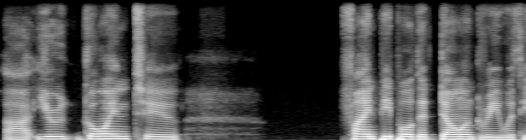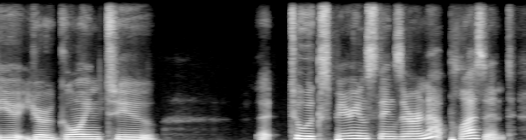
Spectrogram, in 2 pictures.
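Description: Woman, native Spanish speaker, upbeat pep-talk host, smooth clear voice, dry close sound. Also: lowish voice, steady tone, takes it slowly, dark tone, no echo. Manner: upbeat, encouraging, rambling with fillers and laughs. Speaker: podcast host. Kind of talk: casual motivational monologue.

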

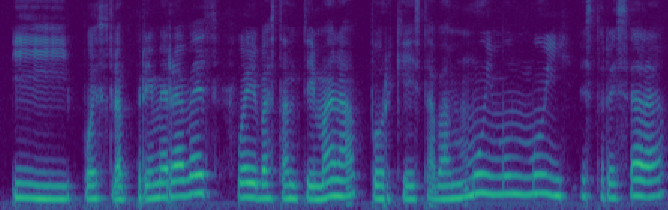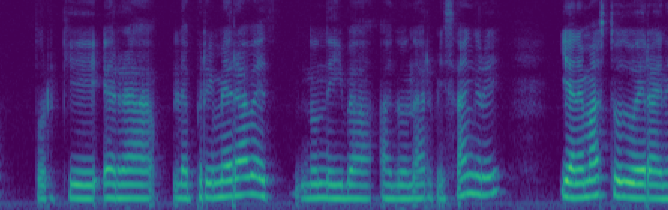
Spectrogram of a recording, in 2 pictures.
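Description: Young French-native woman vlogger; slow, mellow, hesitant delivery that gropes for words. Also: medium pitch. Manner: hesitant, searches for words, many fillers. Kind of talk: casual storytelling to camera.

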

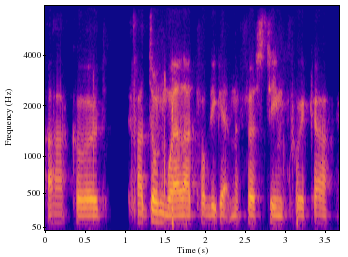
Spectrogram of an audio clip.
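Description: A man's voice: on the low side, flat delivery, fairly quick, narrow, tinny audio. A man in his forties with a Geordie accent, a former player and club staff member, answering interview questions in a rambling way with many restarts. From Newcastle, England. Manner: rambling, frequent restarts and fillers.

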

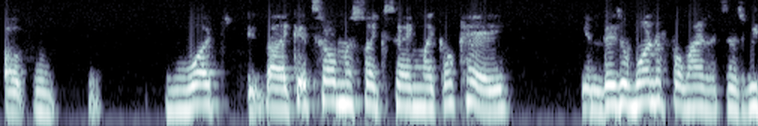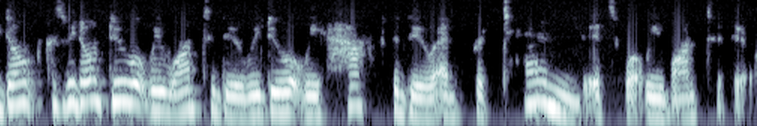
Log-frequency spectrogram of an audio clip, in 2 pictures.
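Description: A woman's voice: mid-range voice, fairly quick, dark tone, slightly rough, no echo, dull audio. A woman actress chatting in an interview, effusive and full of fillers and restarts. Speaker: actress guest. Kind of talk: casual interview chat.

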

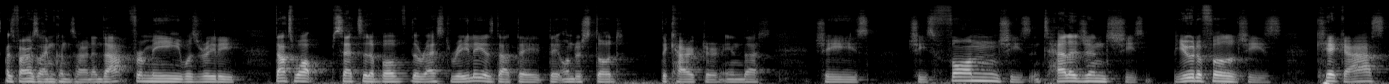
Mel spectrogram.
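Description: A man with a mid-pitched voice chats casually as a podcast co-host. He is animated and opinionated, swearing freely as he makes his case. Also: a little slow, hardly any pauses. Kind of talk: casual film discussion chat.

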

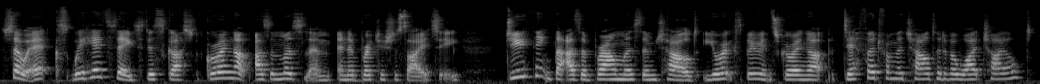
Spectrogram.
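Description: A woman's voice: fairly high pitch, moderate pace, a bit bright. A woman hosting a podcast, introducing her guest and asking brief questions. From Wales. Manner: brief questions and backchannel, laughs easily. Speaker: podcast host. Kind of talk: podcast interview.

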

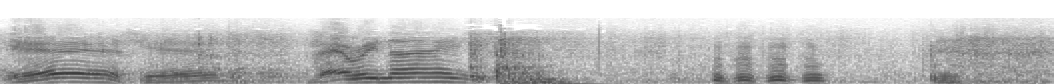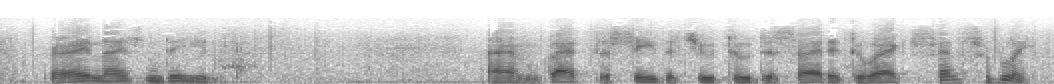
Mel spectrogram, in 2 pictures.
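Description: Suave male schemer, insinuating and very animated, vintage radio drama sound with slight hiss. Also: on the low side, slow, long pauses. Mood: smug, genial. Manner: suave, mock-friendly, insinuating. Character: smug, silky male blackmailer posing as business partner. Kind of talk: 1940s radio drama acting. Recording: muffled, hissy old radio recording.

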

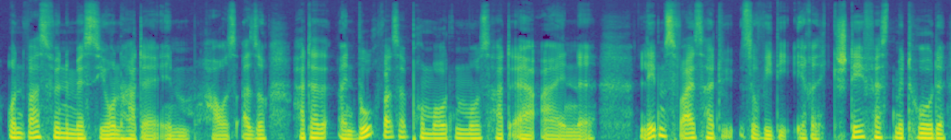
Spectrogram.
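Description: A man's voice: fairly low pitch, warm tone, no echo, studio quality. A man co-hosting a podcast in casual chat, rambling and often trailing off mid-sentence. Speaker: podcast co-host.

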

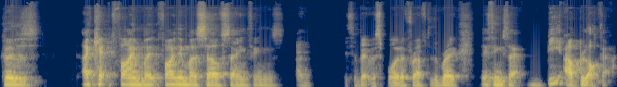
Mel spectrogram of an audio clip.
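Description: A man's voice: mid-range voice, fairly even intonation, quick pace. A man from Wolverhampton with a West Midlands accent, co-hosting a casual music podcast in a chatty, rambling way full of restarts. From Wolverhampton, England. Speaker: podcast co-host.

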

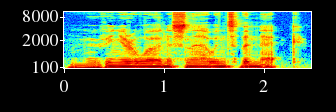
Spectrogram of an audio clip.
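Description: A man leading a guided meditation as a calm, gentle guide, giving unhurried instructions. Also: low-pitched, breathy edge.

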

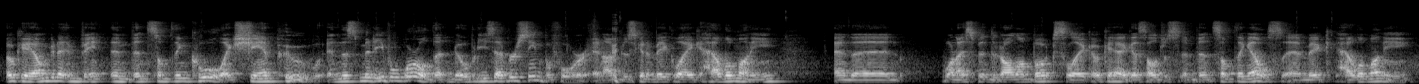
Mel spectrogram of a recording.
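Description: A man's voice: medium pitch, fairly quick. Muffled, echoey male podcast co-host. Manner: rambling, slangy, acts out quoted thoughts. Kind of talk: casual chat. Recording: muffled, roomy, faint background noise.

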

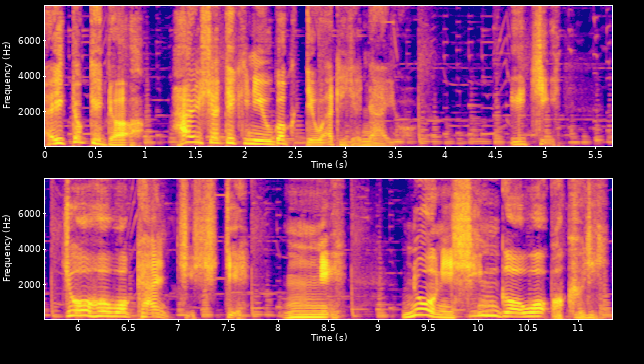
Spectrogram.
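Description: A man's voice: high-pitched, gravelly, pushed and bright, exaggerated voice. A man voicing a cheerful, boastful cockroach who explains things with cutesy verbal tics in a comedic fan voice drama. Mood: smug, explanatory. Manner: cutesy verbal-tic sentence endings, explanatory. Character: boastful talking cockroach, male, cheerful know-it-all. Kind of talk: fan-made comedic voice drama, educational banter.

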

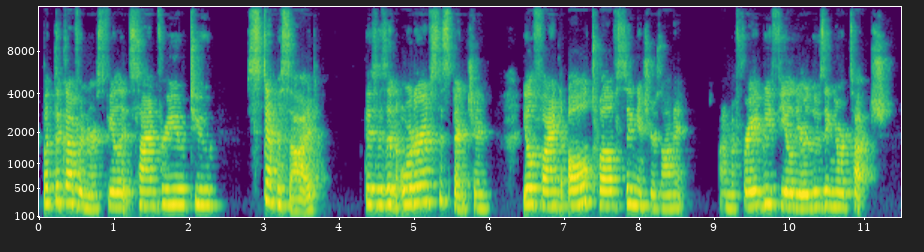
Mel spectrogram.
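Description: In a roomy, echoing recording, a woman reads as a haughty aristocratic man from a storybook. He is smooth and villainous, drawling with lazy contempt and false courtesy. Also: mid-range voice, natural voice. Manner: lazy, silky, mock-polite drawl. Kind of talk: storybook character voice.

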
